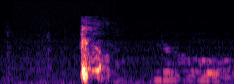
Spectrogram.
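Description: A person clears their throat once, a short sharp burst in two quick pulses a little under a second in, followed near the end by a faint voice.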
